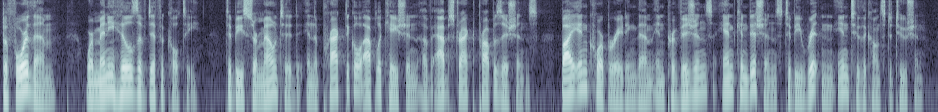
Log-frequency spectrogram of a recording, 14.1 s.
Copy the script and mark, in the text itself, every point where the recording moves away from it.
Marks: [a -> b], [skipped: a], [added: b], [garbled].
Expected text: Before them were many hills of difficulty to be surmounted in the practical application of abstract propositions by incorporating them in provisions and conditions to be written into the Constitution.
Before them were many hills of difficulty to be surmounted in the practical application of abstract propositions by incorporating them in provisions and conditions to be written into the Constitution.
